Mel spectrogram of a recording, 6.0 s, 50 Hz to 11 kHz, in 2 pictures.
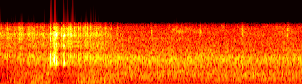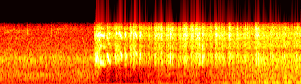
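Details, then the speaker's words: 1984 Honda Magna V65, cold start on choke with a little gas, then half choke: the starter cranks with irregular brief fires that never settle into a run. Very hard starting, cause undiagnosed. "Take off the choke. Half choke. Almost had it."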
